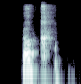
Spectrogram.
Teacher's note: The L is not pronounced.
